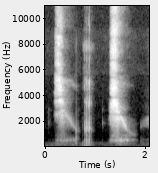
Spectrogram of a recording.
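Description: A person imitating snoring with whispered breaths: two breathy exhales, each falling in pitch, about a second apart, with a soft click between them.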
